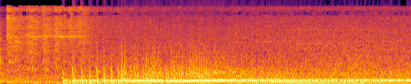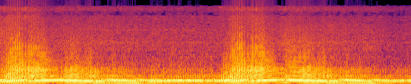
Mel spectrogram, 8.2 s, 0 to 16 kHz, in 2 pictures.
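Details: 2001 Toyota Celica GT 4-cylinder after new axle-back exhaust with Magnapack muffler, stock front, 4-inch stainless tips: smooth idle with mild low rumble, two quick blips rising and falling cleanly, no rattles; healthy exhaust note.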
